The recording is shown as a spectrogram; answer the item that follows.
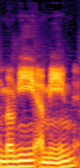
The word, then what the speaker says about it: Monee Amin: So I'm pleased to introduce Meredith Trubit and Moni Amin.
